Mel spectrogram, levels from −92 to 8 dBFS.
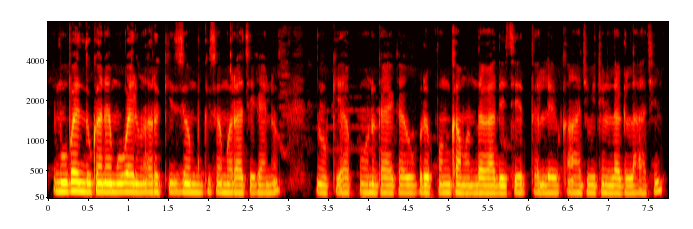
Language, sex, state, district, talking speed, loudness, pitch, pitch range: Halbi, male, Chhattisgarh, Bastar, 30 wpm, -25 LUFS, 130 Hz, 125-140 Hz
